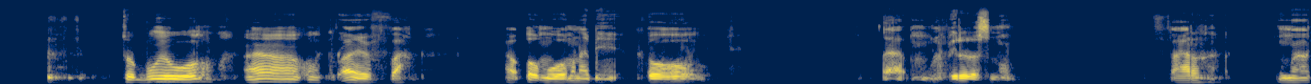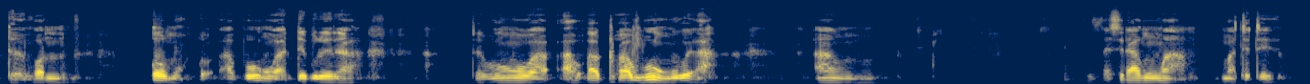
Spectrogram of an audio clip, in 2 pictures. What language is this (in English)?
Bomu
